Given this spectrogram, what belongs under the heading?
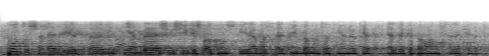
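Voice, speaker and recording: A Hungarian man interprets live from a stage at a brisk pace. His voice echoes heavily around a large hall. The sound is muffled and narrow, with a clearly audible crowd. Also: mid-range voice, little pitch movement.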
